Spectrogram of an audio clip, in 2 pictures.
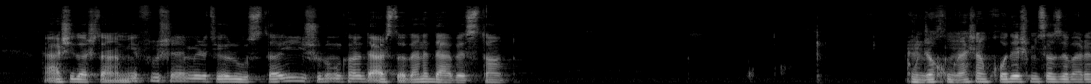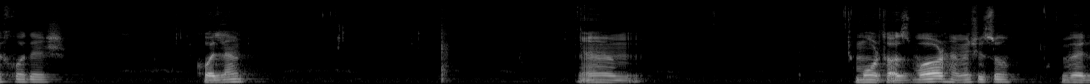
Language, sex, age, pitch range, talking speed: Persian, male, 20-39, 100-130 Hz, 65 wpm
